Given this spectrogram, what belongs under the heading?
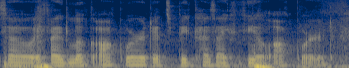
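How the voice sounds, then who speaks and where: With audible room echo, a woman speaks very slowly in a very deep, low pitch and a dark, mellow tone. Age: 40s. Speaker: student and substitute teacher, army veteran. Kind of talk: self-introduction video. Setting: recording herself on camera. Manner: halting, many fillers.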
